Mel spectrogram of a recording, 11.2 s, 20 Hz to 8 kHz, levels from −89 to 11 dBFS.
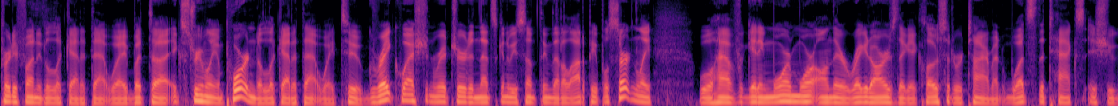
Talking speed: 285 wpm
